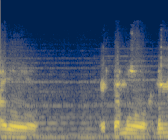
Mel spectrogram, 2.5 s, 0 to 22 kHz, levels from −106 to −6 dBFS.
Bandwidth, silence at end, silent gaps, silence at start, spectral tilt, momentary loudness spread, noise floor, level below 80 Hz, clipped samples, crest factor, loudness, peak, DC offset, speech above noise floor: 8.6 kHz; 0 s; none; 0 s; -7.5 dB/octave; 10 LU; -47 dBFS; -54 dBFS; under 0.1%; 16 dB; -23 LUFS; -8 dBFS; under 0.1%; 24 dB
